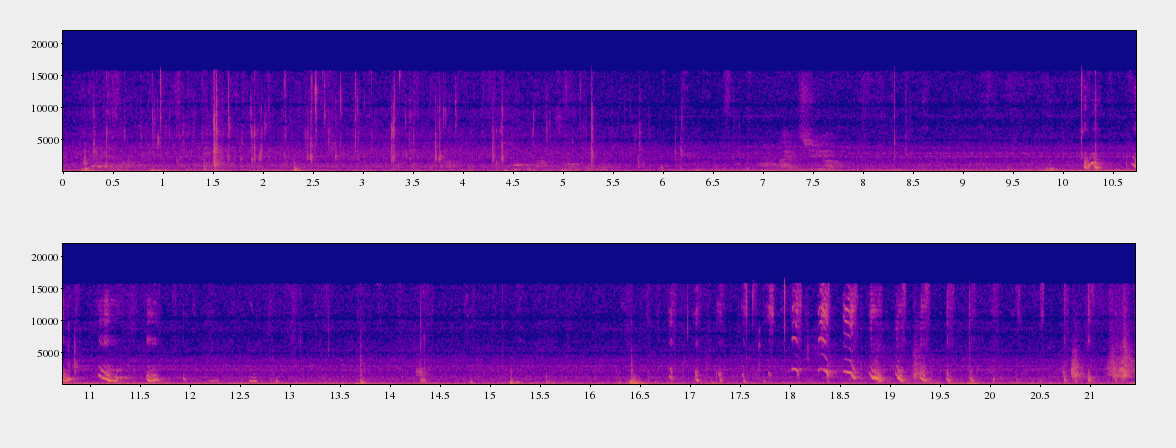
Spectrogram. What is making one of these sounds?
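Puppies shuffle and scratch on a blanket.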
